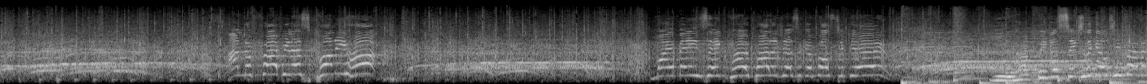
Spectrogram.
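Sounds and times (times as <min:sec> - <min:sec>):
loud applause from a large audience: 0:00.0 - 0:11.4
speech: 0:07.0 - 0:11.4.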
